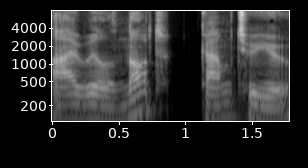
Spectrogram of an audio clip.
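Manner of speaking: slow, sharp delivery, slightly angry and cross.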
